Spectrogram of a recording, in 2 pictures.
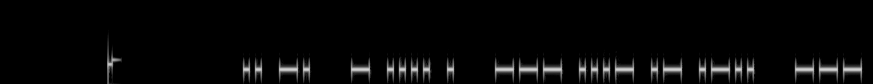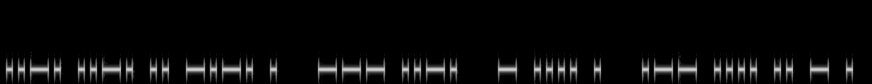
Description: Morse code, heard as a keyed tone, about 21 wpm, 700 Hz. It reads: IN THE OVAL OFFICE OF THE WHITE
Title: Sets of 8 Words - 20wpm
